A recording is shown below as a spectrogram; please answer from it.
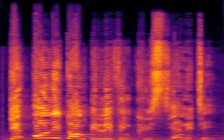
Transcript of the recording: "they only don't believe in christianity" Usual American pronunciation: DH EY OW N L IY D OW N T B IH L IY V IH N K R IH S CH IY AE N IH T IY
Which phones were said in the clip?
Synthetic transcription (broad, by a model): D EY OW N L IY D OW N T B IH L IY V IH N K R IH S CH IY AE N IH T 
